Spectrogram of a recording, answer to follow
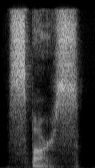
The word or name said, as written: sparse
